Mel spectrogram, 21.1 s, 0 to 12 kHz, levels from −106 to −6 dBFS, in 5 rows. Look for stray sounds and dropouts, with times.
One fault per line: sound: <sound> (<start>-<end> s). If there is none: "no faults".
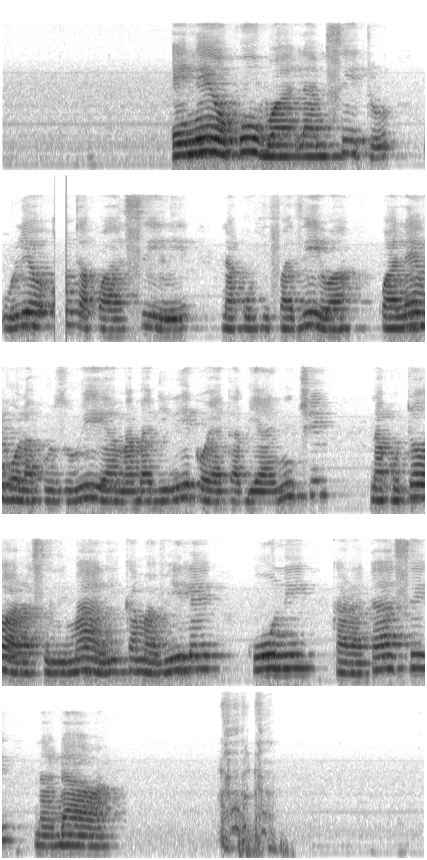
sound: dropout (4.8-4.9 s)
sound: cough (19.1-19.9 s)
